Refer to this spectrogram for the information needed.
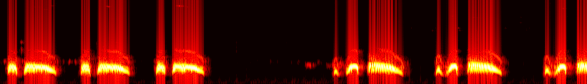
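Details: Cooing of a spotted dove, in a style for stimulating decoys, males and females: three long descending coos, each led by a brief note, then after a pause a series of paired short rising coos and drawn-out falling coos, against silence.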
